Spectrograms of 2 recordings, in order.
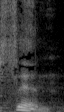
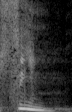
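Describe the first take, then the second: First: The word is said with an English pronunciation. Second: The word is said with a Hebrew pronunciation. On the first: "they don't pronounce the word sin like that" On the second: "It's actually the wilderness of sin, as they'd say"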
